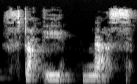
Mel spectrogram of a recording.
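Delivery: usual speaking voice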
